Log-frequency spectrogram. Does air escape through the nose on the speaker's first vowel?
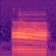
yes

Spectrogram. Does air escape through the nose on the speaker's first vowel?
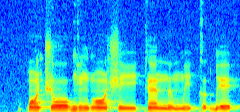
yes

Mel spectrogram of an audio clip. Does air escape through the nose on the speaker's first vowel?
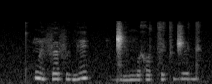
yes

